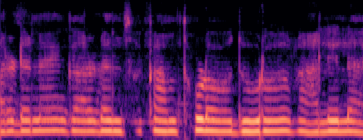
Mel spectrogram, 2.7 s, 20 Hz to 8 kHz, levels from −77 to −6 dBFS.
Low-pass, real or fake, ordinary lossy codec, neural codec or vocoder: none; real; none; none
